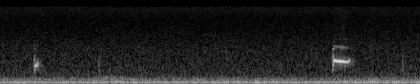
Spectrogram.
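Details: Female Russian dwarf hamster named Rolo, a pet, snoring while asleep: one short squeak early on, then a longer wavering squeak near the end, with quiet low hum throughout.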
